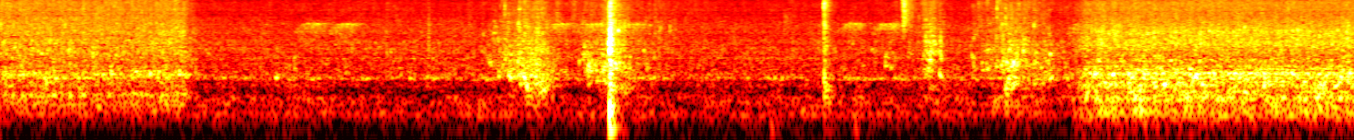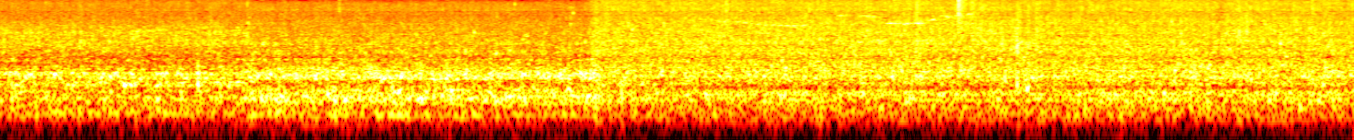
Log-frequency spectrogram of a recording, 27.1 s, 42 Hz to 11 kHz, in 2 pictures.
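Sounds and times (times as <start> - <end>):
rush of water: 0.0 - 2.2, 9.0 - 27.0
water splashes: 4.8 - 6.8, 8.9 - 27.0
water trickling: 9.8 - 27.0.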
